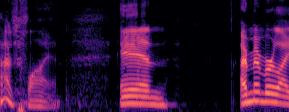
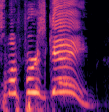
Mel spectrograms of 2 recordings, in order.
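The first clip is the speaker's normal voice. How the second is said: put-on high, loud childish whine; whiny plea; 6 dB louder, slower than usual. Fan pleading with his grandmother, high whine. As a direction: plead like a disappointed kid. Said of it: "he goes".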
